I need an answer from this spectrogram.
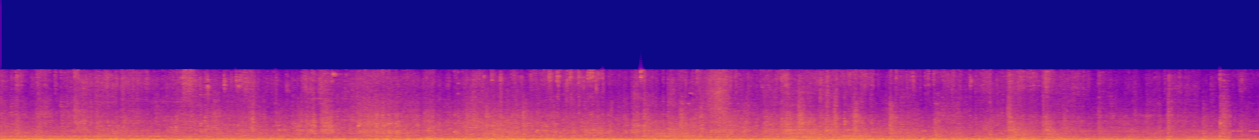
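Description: Freight cars rolling past at close range, covered hoppers and then centerbeam lumber flatcars: a steady rumble and clatter of wheels on rail, with a low steady hum underneath.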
